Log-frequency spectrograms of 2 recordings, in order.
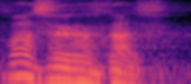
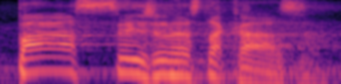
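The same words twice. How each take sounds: First: It is mumbled mechanically, like a mantra. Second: It is said firmly, with conviction.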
